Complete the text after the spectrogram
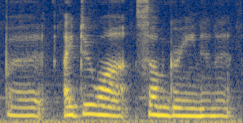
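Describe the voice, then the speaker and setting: A woman's voice: mid-range voice, unhurried. Woman narrating a coloring demo, thinking aloud. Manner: relaxed, thinking aloud, drops to near-whispers at times. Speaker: craft tutorial host.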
